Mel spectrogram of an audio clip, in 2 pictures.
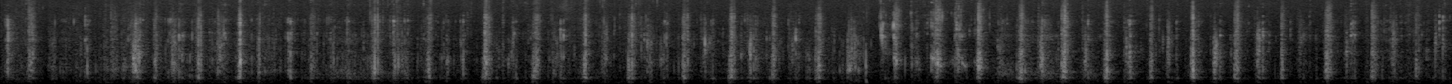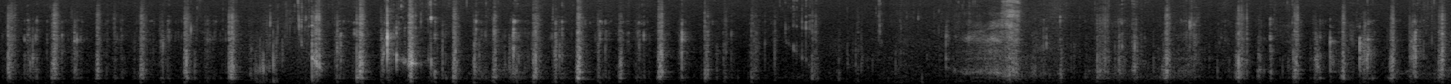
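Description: Close-miked mouth sounds of eating kimchi fried rice: steady wet chewing and crunching with many quick smacks and clicks, easing off a little after the middle, with one longer, louder sound near the end.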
